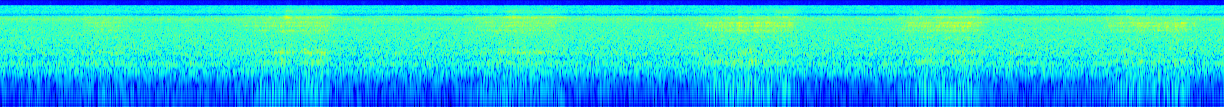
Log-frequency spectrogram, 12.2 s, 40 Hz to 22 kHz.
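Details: Snoring during sleep, with talking in his sleep: repeated rough, rattling snores, about 29 a minute counting breaths in and out, over steady background hum.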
